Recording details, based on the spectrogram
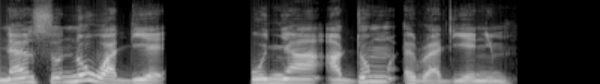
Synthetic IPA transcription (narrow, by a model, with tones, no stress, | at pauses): nã˨˦n̩˦sʊ˦nʊ̃˦wa˨dɪ˦ɛ˨ | wɔ˨ɲã˨ʔa˨dʊ̃˦mæ˨wu˨ɾa˨dɪ˦ɛ˦˨nĩ˦m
